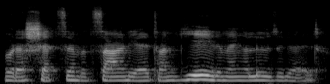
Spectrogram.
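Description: Woman voicing a pirate captain, male, gruff, bossy, growling, storybook. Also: fairly low pitch, little pitch movement, normal speed, fairly bright tone, natural voice. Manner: growling, barking orders. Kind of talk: storybook reading.

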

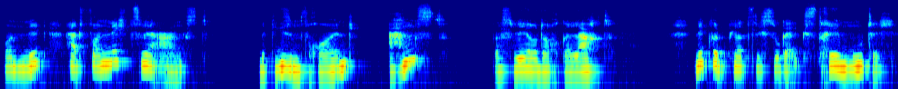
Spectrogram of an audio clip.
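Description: A woman reading a children's story aloud, gentle and expressive, sometimes dropping to a soft whisper. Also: fairly high pitch, slow pace.

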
